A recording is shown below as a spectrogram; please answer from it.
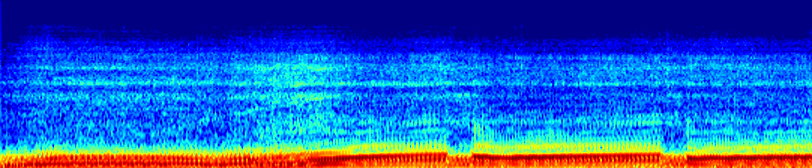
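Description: A new Harley-Davidson motorcycle accelerating: a loud, steady engine drone rising in pitch, broken by two brief dips at gear shifts near the middle and end, heard up close with no talk.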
